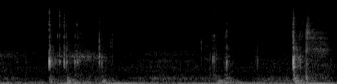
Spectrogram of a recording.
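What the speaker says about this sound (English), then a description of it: "I'll type here def connect" Python code being typed on a computer keyboard: sparse, irregular key clicks with a few sharper taps, close and quiet.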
